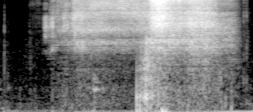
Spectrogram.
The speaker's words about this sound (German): Und zwar öffne ich jetzt die zweite Flasche, ja, die zweite ähm, Sprite-Flasche, so. die wir gleich mischen werden.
